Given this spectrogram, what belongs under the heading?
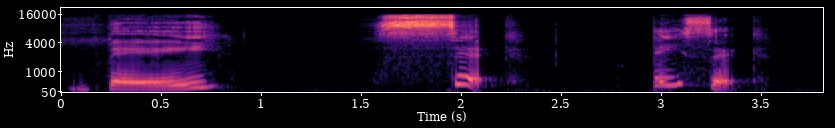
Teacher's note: my beginning syllable is actually an open syllable. So I'm going to have a long A sound.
